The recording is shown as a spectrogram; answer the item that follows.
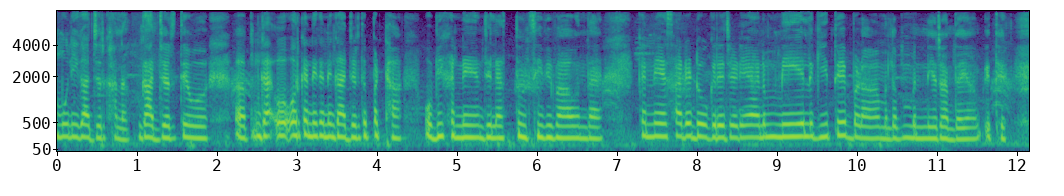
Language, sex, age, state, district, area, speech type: Dogri, female, 18-30, Jammu and Kashmir, Samba, rural, spontaneous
